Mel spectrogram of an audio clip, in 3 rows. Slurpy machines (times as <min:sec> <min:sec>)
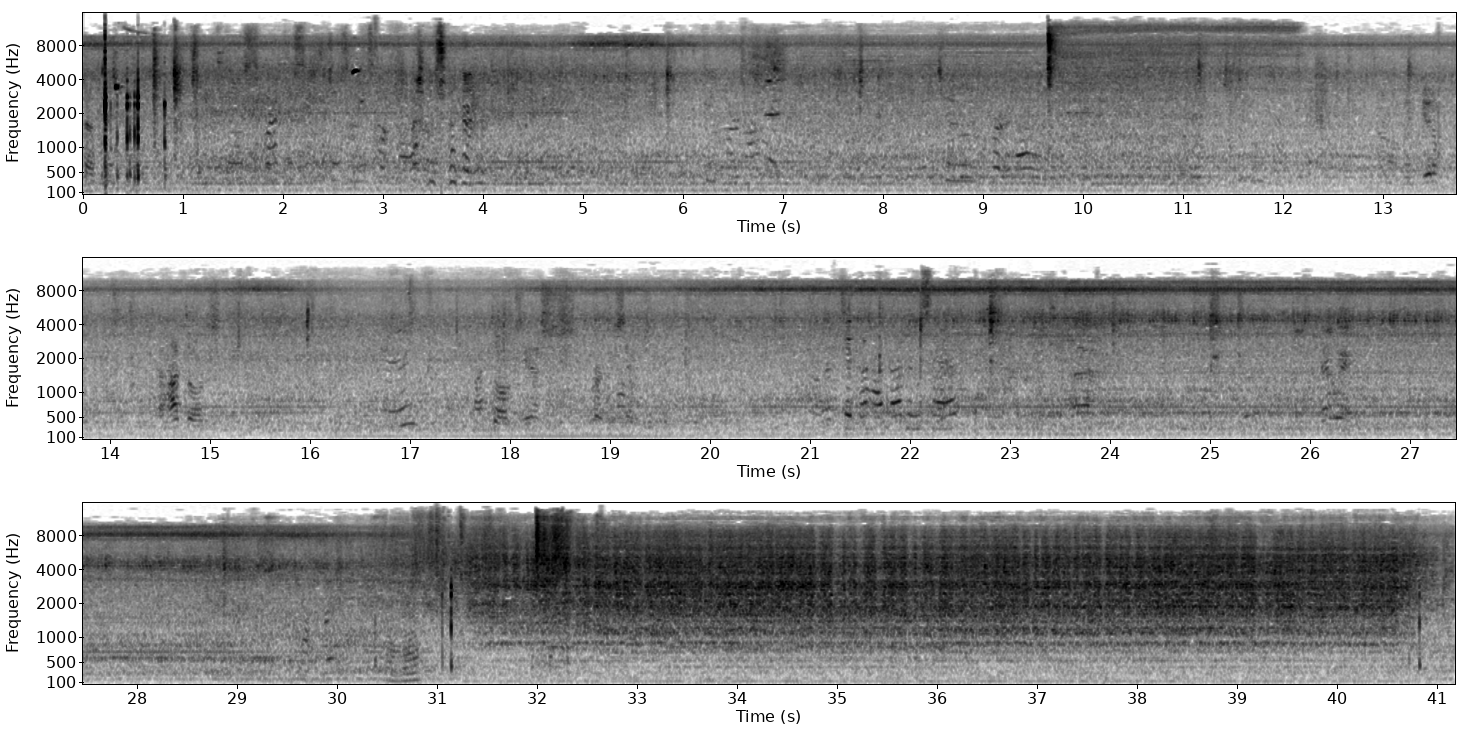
0:23.6 0:41.1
